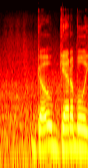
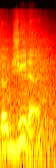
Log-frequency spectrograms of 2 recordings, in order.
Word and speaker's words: Gogeta: with me oh well pronounce the name all wrong go gettable u90 oh gogeta gogeta blue okay to be fair i'm reading it phonetically not in the anime sense yeah gogeta blue90 that's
